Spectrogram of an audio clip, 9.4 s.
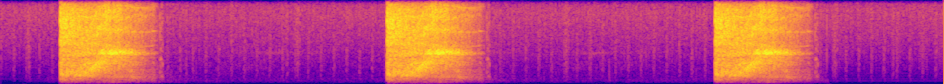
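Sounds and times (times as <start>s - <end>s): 
photon torpedo shots: 0.6s - 1.6s, 3.8s - 4.8s, 7.1s - 8.2s.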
